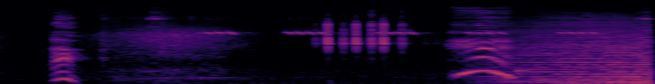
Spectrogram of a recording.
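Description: Animated night-time ambience: a cricket chirping in a rapid high trill about a second in. A short gliding sound comes near the start and a louder arching glide near the end.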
